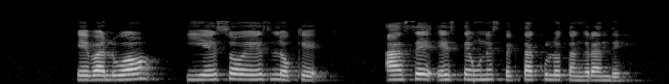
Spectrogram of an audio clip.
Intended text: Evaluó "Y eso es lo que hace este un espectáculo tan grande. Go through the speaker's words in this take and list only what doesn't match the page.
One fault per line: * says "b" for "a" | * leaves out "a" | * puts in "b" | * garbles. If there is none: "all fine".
all fine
